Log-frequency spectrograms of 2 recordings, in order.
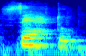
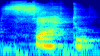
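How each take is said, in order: No difference in how they are said.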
